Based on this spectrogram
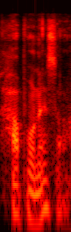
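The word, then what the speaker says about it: japonesa: In Japanese, in Spanish, it's pronounced Haponessa.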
